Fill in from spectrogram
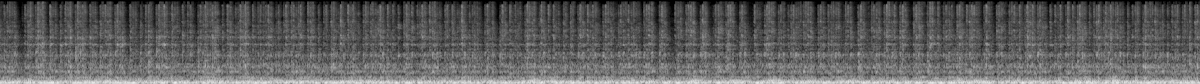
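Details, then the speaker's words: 1985 K10 project truck V8, extremely loud exhaust: rough idle and a couple revs with busy clatter under the exhaust roar; owner hears cam rattling. Valvetrain rattle, cause not pinned down. "hear that cam rattling in there. Give it a couple of revs, nothing too major. It's extremely loud, and I do not know how I feel about it."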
